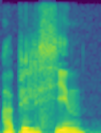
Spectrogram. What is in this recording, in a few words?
"apelsin", Russian; апельсин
